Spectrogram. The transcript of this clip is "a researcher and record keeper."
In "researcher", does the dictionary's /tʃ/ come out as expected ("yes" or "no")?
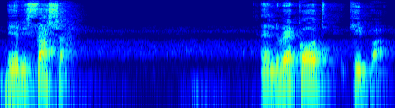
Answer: no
